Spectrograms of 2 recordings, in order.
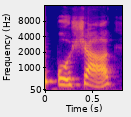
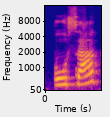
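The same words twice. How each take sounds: First: पोशाक with a clear "sh"; correct पोशाक. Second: पोशाक with "s" in place of "sh"; mispronounced पोशाक. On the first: Teacher giving children the right form, correctly pronounced. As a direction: say पोशाक carefully as "poshaak". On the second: Teacher showing children a wrong form, mispronounced. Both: Shown as a demonstration. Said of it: "नहीं".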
